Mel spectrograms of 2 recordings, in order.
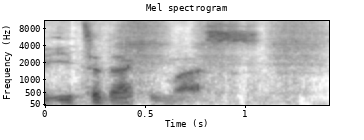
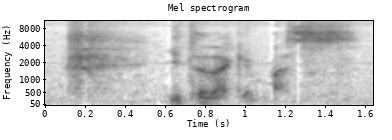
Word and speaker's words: itadakimasu: I say itadakimasu. Oh, In my head. I'm sorry. Take it. Hajime. You got an admirer. Itadakimasu. And I dig it. Is that itadakimasu, not itadakimasu? The U isn't pronounced.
